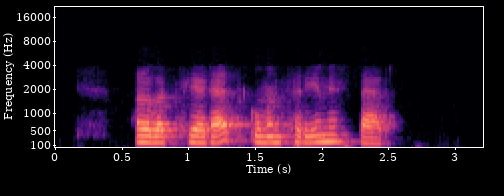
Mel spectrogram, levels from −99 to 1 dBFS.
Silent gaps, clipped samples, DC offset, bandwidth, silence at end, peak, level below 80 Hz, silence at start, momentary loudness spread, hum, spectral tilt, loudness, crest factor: none; under 0.1%; under 0.1%; 3.8 kHz; 0.7 s; -10 dBFS; -62 dBFS; 0.6 s; 7 LU; none; -9 dB/octave; -25 LUFS; 16 dB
